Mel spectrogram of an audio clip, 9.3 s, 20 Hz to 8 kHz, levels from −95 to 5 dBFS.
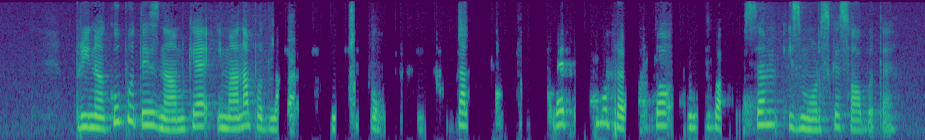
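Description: An echo canceller that likely failed to remove the loudspeaker signal lets the other side's voice leak through, first from 2.65 to 3.01 s at a strong level, about 5 dB below the talker. As both sides then talk at once, the same canceller likely treats the talker as echo, and speech is suppressed in double talk from 2.73 to 5.04 s. The main voice sinks by as much as roughly 40 dB for around two seconds of that stretch.

Around that window the residual echo returns more faintly, about 15 dB under the speech, from 3.48 to 3.82 s and again from 4.6 to 5.98 s. The second leak overlaps a new double-talk suppression from 5.5 to 7.58 s, where the talker is again pushed down by up to about 40 dB across roughly two seconds. More brief scraps of the far side come through at 6.38 to 6.5 s (about 15 dB down) and 7.47 to 7.54 s (about 20 dB down). A last faint trace at 7.86 to 7.9 s sits about 35 dB below the speech.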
